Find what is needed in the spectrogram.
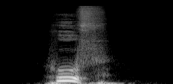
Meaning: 1. hoof 2. the human foot
- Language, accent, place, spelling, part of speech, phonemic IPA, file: German, Germany, Berlin, Huf, noun, /huːf/, De-Huf.ogg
